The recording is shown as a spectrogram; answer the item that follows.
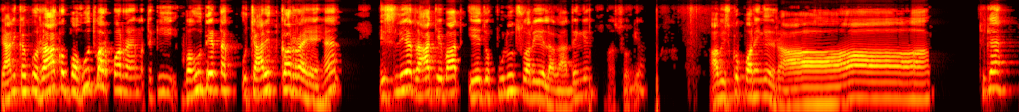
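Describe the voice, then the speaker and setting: A male teacher giving a whiteboard grammar lesson, repeating himself, checking in often and stopping to fix what he wrote. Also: high-pitched. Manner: repetitive, checks in with "ठीक है"; pauses to correct and erase the board.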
